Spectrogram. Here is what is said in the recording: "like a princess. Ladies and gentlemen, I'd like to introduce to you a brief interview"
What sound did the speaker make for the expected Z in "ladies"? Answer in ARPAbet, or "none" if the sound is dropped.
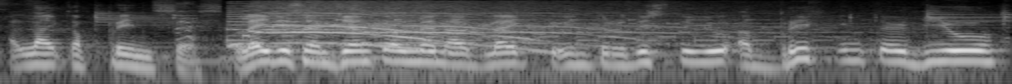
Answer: S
